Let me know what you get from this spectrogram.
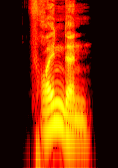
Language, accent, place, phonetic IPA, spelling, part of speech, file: German, Germany, Berlin, [ˈfʁɔɪ̯ndn̩], Freunden, noun, De-Freunden.ogg
- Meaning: dative plural of Freund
